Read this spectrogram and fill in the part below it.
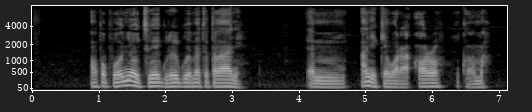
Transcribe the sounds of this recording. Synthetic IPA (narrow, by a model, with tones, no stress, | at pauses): ɔ˨pʊ˨pʊ˨o˦ɲe˦o˨tu˨e˦ɡʷu˨ɾe˦ɡʷu˦e˦me˦tʊ˦ta˦ɣa˦ɲɪ˨ | ḛ˨m̩˨ | a˦ɲɪ˨ke˨wa˨ɾa˨ʔɔ˦ɾʊ˦ŋ̩˨kʰɔ˨˦ma˦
